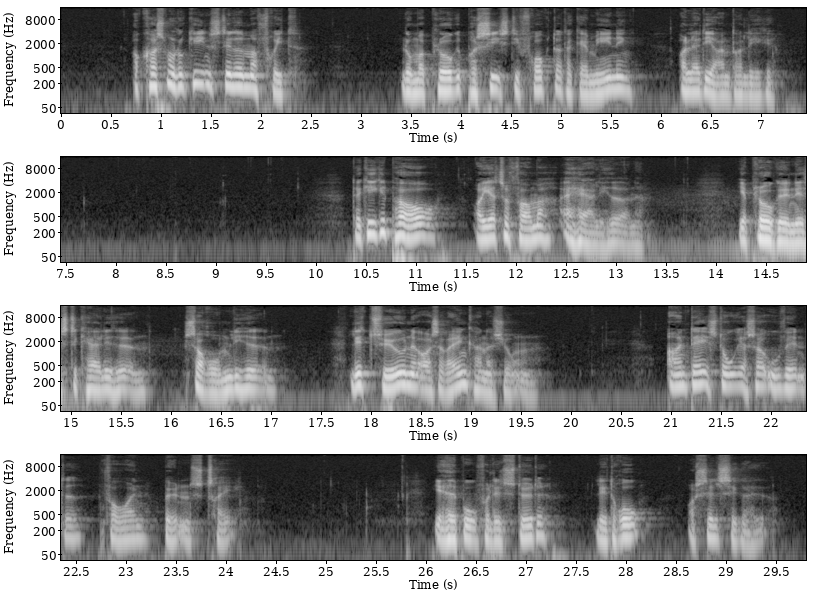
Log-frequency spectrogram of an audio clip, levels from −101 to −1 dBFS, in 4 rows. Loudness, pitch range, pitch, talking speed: -22 LUFS, 90-140 Hz, 120 Hz, 125 wpm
